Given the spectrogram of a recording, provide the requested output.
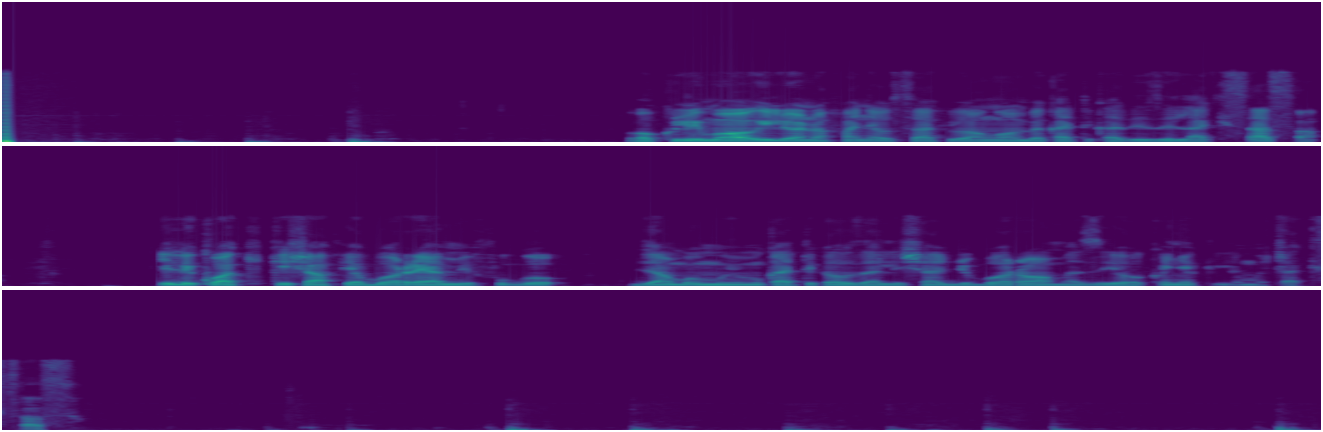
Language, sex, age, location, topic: Swahili, male, 18-24, Nakuru, agriculture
